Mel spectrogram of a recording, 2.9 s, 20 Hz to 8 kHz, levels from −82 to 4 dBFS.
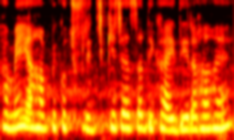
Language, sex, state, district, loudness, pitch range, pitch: Hindi, female, Punjab, Pathankot, -12 LUFS, 270-300 Hz, 290 Hz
